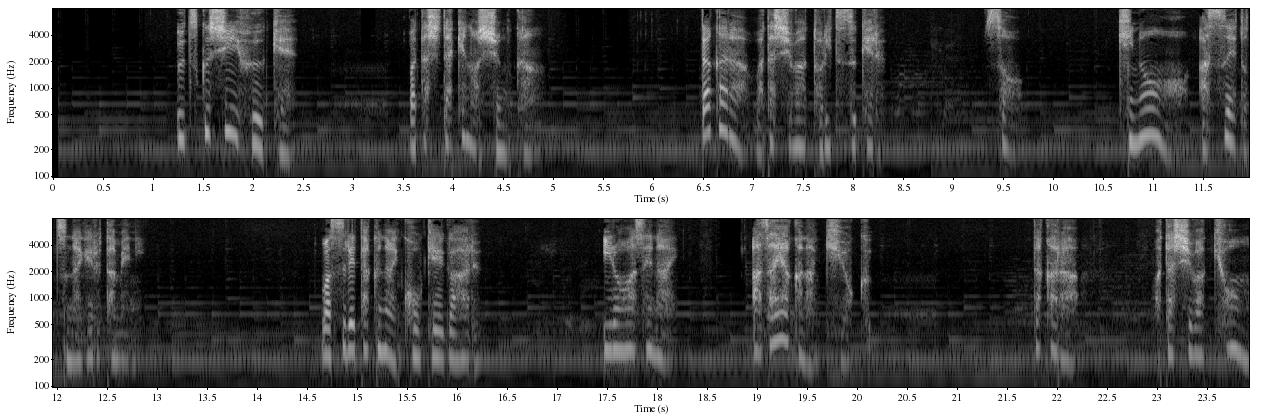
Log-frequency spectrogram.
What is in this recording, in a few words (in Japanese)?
Nar Otona Jyosei Fu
